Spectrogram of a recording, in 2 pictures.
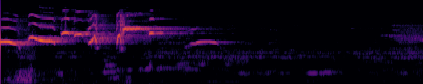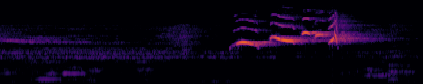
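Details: Two loud, tumbling whistled phrases from an Oriental magpie-robin, a masteran meant to make caged birds sing eagerly, with mixed slurred and chattering notes, parted by a near-silent gap with faint warbles.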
